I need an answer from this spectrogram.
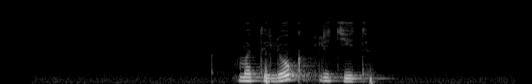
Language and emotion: Russian, neutral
